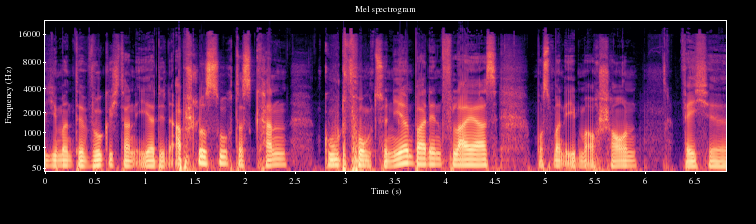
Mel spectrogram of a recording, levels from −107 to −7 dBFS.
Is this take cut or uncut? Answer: uncut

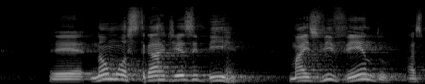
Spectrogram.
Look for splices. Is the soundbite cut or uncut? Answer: uncut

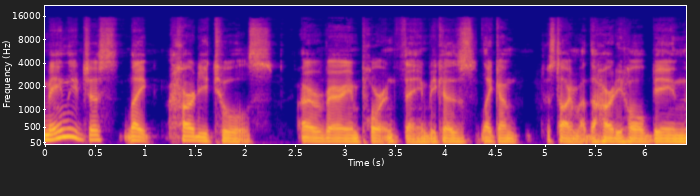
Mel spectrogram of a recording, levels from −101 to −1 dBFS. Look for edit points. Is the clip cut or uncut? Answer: uncut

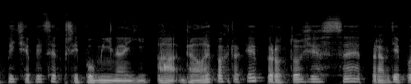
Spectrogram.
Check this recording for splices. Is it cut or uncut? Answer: uncut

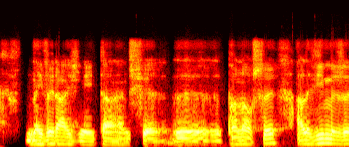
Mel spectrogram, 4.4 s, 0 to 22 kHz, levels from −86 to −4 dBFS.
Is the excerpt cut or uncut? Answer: cut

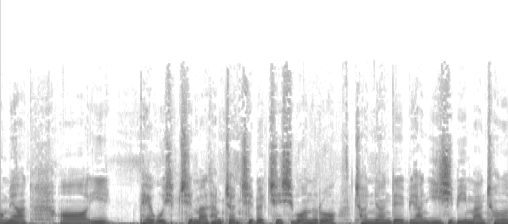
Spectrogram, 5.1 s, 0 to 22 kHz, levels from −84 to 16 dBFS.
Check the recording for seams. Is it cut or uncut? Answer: uncut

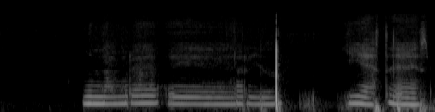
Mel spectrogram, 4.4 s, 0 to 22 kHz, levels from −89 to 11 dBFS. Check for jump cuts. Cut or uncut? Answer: cut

